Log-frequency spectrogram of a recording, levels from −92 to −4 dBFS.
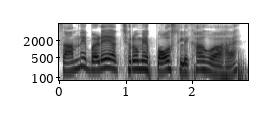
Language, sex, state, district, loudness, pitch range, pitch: Hindi, male, Jharkhand, Ranchi, -15 LUFS, 155-195 Hz, 185 Hz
